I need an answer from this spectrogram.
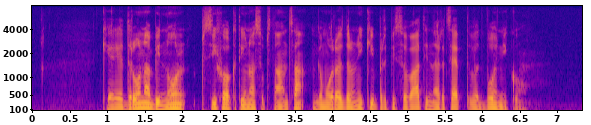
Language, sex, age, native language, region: Slovenian, male, 30-49, Slovenian, Central Slovenia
